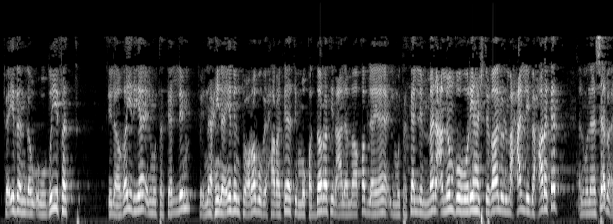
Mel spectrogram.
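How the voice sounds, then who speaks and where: A man teaching Arabic grammar in a methodical lecture, repeating each rule and slowly sounding out the examples. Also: sits high. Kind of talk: explanatory lecture. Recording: dull lo-fi recording.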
